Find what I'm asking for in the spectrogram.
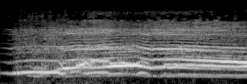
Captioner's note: crying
